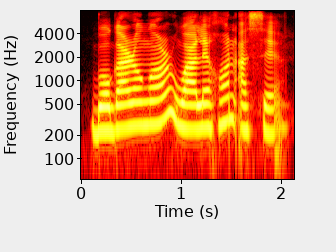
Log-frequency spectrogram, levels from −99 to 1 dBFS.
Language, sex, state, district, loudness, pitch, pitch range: Assamese, female, Assam, Kamrup Metropolitan, -15 LUFS, 250 Hz, 240-275 Hz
